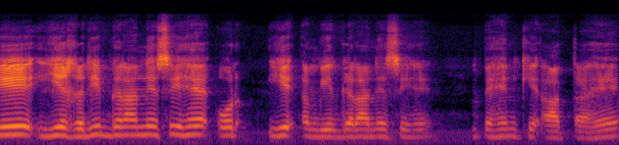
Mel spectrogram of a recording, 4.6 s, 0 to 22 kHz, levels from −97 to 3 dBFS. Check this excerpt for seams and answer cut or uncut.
cut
